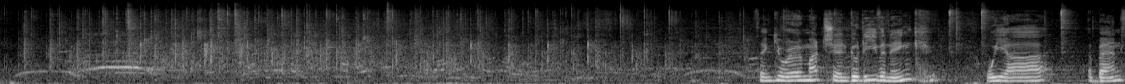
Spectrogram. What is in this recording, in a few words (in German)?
Ansage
